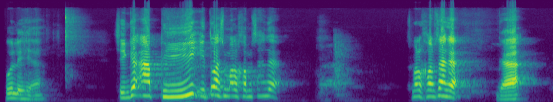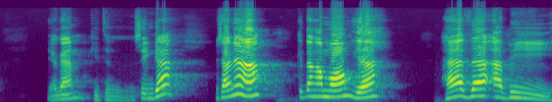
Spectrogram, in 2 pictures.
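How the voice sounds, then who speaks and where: Javanese-accented teacher quizzing a class. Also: mid-range voice. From Central Java, Indonesia. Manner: keeps quizzing the class with short repeated questions. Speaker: Arabic grammar teacher. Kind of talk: classroom lesson with question and answer.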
